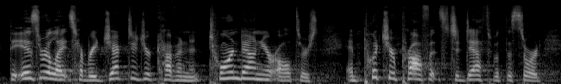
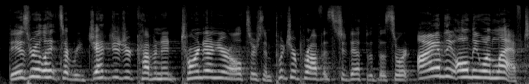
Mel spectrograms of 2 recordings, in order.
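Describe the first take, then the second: First: It is read in a plain voice. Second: It is read in a whiny voice.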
